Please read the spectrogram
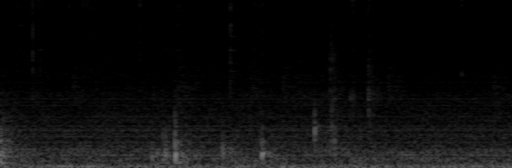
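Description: Faint rustling and a few small snaps of baby's breath sprigs being pulled off a bunch by hand, over low room hum.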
